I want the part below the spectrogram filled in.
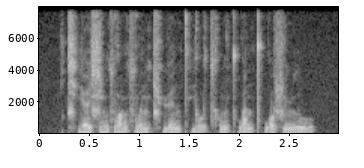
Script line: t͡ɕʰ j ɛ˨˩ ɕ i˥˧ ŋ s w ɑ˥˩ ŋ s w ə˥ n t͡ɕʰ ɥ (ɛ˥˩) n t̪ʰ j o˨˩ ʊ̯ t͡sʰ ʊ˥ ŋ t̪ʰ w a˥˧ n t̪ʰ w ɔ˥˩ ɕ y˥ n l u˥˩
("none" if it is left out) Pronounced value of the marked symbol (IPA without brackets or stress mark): ɛ˧˥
